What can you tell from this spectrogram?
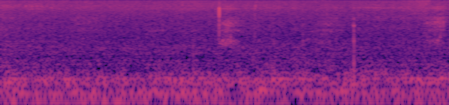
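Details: Scottish Fold cat purring: a steady, low rumbling drone continuing throughout, with a couple of faint clicks.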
